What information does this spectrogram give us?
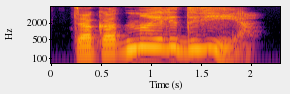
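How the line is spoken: Hissing with growing rage. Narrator (Russian): Медленно зверея прошипела я

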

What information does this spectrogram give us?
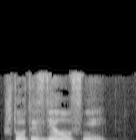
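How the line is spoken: Shouting. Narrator (Russian): закричал Григорий

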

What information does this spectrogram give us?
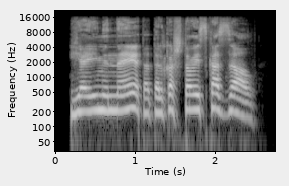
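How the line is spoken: Impatient, through gritted teeth. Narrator (Russian): Процедил сквозь зубы Даллок, теряя терпение

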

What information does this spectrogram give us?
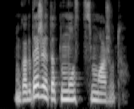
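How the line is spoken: Displeased, through teeth. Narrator (Russian): недовольно процедил

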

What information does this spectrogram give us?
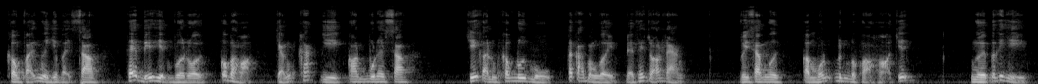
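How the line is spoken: Angry snort. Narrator (Vietnamese): Thượng quan Kinh Yến hừ nhầm tiếng, tức giận

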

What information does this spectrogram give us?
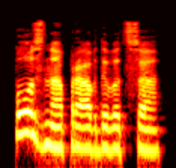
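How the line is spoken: Bark. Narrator (Russian): рявкнул Лин

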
